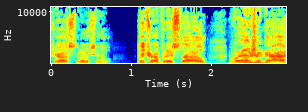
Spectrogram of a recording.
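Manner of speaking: very high, loud, rising, swooping shout. A woman turns on a man taunting the yard-keeper: shouted. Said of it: "крикнула баба".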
